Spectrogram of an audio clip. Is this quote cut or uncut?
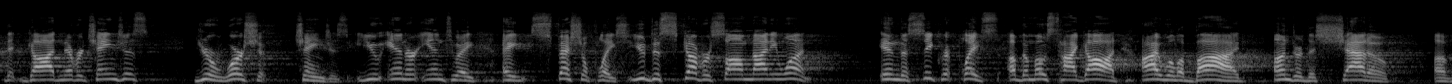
uncut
